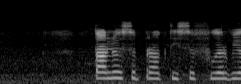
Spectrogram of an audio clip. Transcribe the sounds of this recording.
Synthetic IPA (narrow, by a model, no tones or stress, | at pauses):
tɐluəsəprɐktisəfuərbiə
